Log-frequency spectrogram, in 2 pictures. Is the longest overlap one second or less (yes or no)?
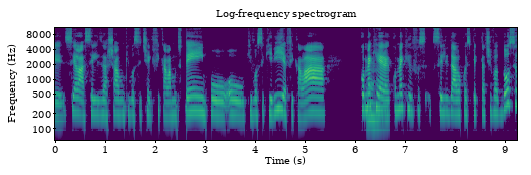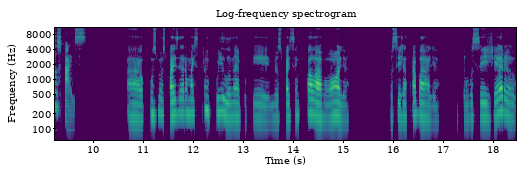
yes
